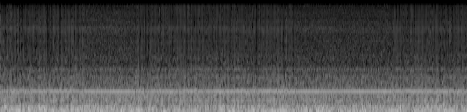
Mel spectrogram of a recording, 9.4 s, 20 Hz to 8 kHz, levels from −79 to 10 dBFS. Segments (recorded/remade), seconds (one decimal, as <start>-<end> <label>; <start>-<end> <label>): 0.0-1.7 remade; 1.7-2.7 recorded; 2.7-5.9 remade; 5.9-7.8 recorded; 7.8-9.4 remade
